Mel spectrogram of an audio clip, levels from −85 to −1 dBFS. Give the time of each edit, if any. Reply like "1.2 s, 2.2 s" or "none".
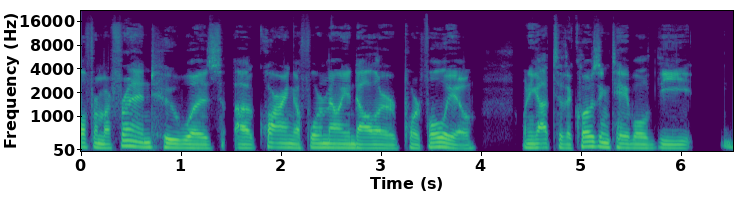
4.3 s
